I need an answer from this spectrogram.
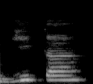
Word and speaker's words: Gita: As pessoas falam gita, alguns falam guita, mas lembrem-se do Raul Seixas. Ele ele cantou muito bem. Guitar, guitar guita.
